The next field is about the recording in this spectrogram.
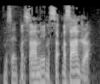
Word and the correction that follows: Missandei: Something like that. – Missandei. – Miss Sandy. – I think it's Missandei. – Okay. – That's how I pronounce it.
